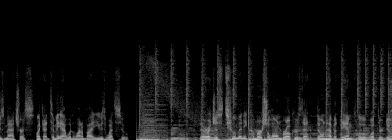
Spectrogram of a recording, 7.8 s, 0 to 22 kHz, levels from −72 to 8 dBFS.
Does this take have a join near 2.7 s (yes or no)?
yes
